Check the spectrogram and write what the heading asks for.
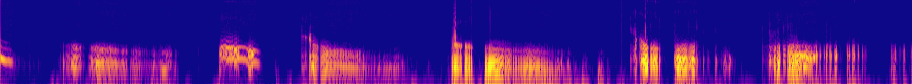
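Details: Hunger stomach growling from a person's abdomen: long, low gurgling and rumbling runs with brief pauses; normal borborygmi.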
